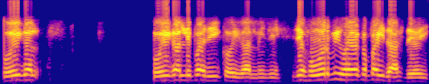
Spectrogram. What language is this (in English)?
Punjabi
